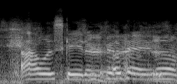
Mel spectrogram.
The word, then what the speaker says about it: Alliskater: it right Alis skater it's like alligator but Alis skater Alis skater you can ask them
